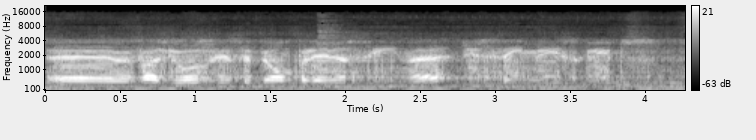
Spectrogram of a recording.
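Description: A man's voice coming in over the loudspeaker of a VHF amateur radio transceiver, with a steady low hum beneath it.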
